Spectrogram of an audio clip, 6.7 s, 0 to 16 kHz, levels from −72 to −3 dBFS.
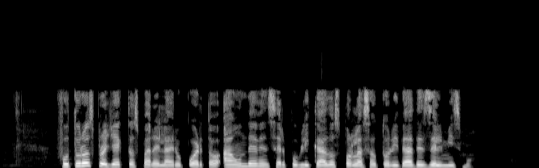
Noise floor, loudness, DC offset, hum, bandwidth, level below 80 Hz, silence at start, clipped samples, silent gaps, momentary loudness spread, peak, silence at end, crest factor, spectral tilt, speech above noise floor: -74 dBFS; -16 LUFS; under 0.1%; none; 7.8 kHz; -66 dBFS; 0.75 s; under 0.1%; none; 8 LU; 0 dBFS; 0.85 s; 16 dB; -4 dB/octave; 58 dB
